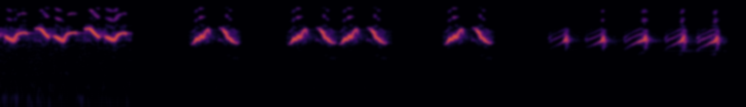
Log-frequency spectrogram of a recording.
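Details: Chinese hwamei song in varied bursts: looping whistles, then pairs and triplets of sharp up-down notes, closing with a quicker buzzy series.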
